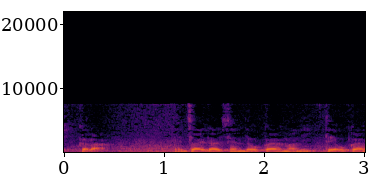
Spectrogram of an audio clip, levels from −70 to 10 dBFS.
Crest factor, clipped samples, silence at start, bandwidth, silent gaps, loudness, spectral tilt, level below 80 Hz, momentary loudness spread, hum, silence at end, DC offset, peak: 16 dB; under 0.1%; 0 s; 8 kHz; none; -24 LUFS; -7.5 dB/octave; -40 dBFS; 10 LU; none; 0 s; under 0.1%; -6 dBFS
